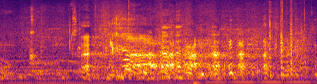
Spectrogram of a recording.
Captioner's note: audience laughs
